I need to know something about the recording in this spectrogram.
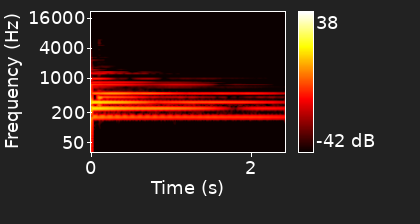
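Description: A four-voice musical example played on a plucked string instrument. The final chord of a soft cadence to E, with its third sharpened to make the harmony major, has its last notes entering just at the start, then rings and fades away steadily.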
